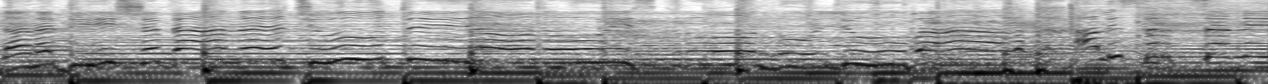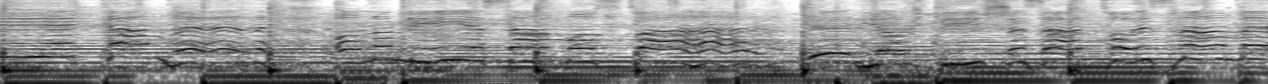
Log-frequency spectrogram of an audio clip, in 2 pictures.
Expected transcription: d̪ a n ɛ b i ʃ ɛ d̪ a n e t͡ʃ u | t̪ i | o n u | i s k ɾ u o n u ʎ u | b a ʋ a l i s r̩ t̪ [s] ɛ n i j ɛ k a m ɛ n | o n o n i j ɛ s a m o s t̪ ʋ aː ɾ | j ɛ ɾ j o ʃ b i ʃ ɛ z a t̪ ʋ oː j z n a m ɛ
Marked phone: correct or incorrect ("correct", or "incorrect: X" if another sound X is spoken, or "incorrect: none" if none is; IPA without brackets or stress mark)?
correct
